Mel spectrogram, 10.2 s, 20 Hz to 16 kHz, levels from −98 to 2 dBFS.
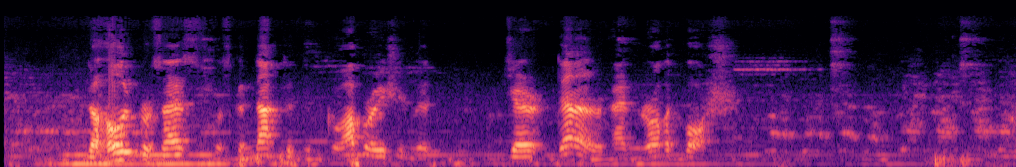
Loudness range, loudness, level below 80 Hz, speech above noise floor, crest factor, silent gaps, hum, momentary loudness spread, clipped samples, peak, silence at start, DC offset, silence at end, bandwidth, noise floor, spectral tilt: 13 LU; -18 LUFS; -44 dBFS; 27 dB; 20 dB; none; none; 24 LU; under 0.1%; 0 dBFS; 0.1 s; under 0.1%; 0 s; 10 kHz; -46 dBFS; -7.5 dB/octave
